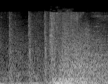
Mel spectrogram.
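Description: Burst of Fortnite gunfire in a Team Rumble match, a dense rattling volley of shots lasting about a second, loud and close with no talking over it.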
